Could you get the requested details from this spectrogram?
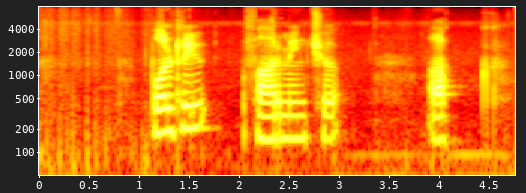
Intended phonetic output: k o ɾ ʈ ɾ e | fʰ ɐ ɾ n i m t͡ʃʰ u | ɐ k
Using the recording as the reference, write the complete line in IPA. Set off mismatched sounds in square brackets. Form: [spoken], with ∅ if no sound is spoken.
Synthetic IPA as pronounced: [p] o [l] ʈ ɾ [i] | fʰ [a] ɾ [m] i [ŋ] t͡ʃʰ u | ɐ k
